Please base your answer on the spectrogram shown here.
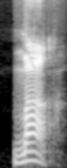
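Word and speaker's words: ま: Ma. Okay. Maza. Ma. Ma. Pronounced like the English word ma.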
